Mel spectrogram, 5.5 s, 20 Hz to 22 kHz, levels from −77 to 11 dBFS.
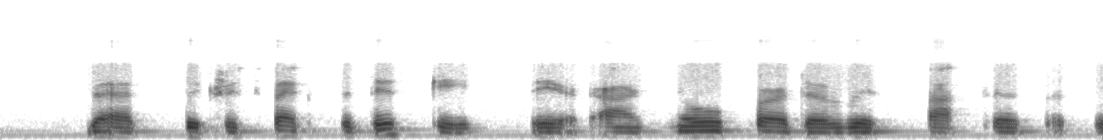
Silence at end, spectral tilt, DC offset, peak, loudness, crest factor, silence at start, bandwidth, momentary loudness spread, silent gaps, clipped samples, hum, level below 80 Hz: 0 s; -10 dB/octave; under 0.1%; 0 dBFS; -18 LUFS; 18 dB; 0.45 s; 4.2 kHz; 7 LU; none; under 0.1%; none; -68 dBFS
